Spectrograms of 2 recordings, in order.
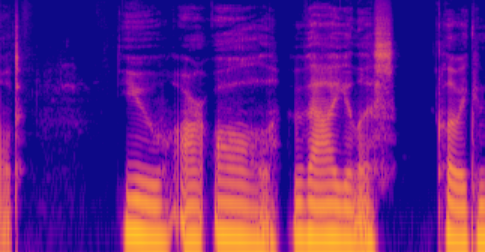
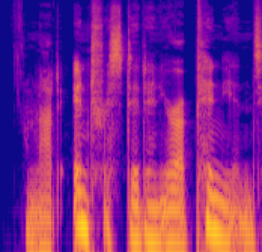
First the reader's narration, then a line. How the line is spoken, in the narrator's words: Young snarled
